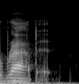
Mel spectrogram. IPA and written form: ræbIt (rabbit)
